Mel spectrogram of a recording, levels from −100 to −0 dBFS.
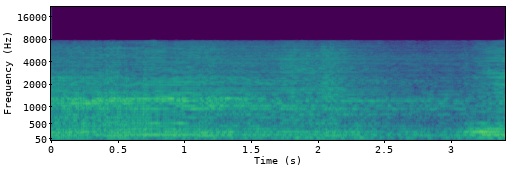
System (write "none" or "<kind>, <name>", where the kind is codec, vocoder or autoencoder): vocoder, HiFi-GAN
